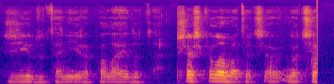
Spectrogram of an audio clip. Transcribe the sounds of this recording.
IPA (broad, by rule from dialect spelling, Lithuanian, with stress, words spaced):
ˈʒʲiːdʊ tʲɛn ˈiːrɐ pɐˈlˠɐɪdoːtɐ ˈʃʲɛʃʲ kʲɪˈlˠoːmʲɛtrɐɪ ˈt͡ʃʲɛ nuɔ ˈt͡ʃʲɛ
